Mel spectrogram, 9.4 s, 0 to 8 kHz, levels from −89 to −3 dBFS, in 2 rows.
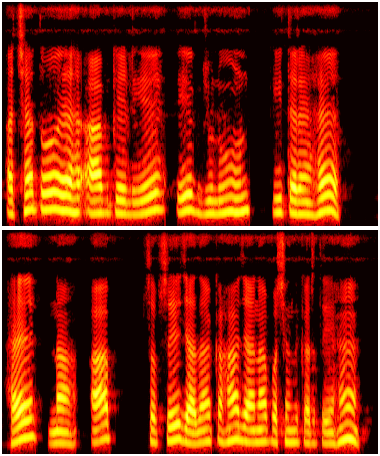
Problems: none marked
